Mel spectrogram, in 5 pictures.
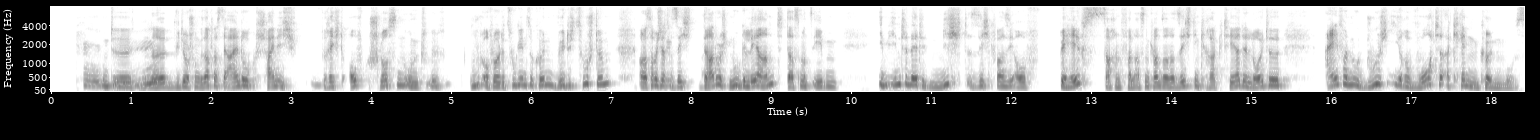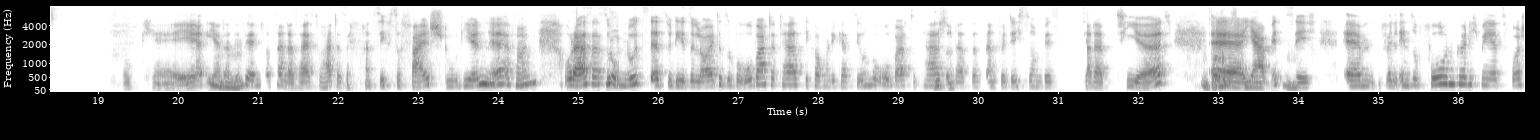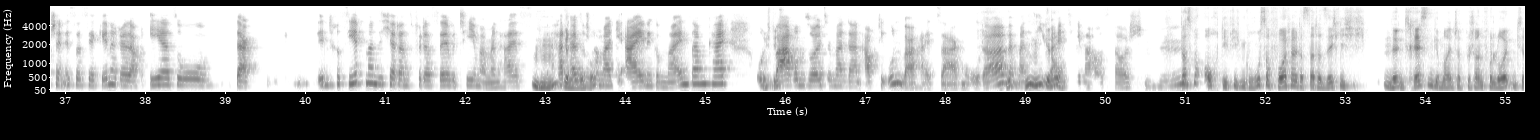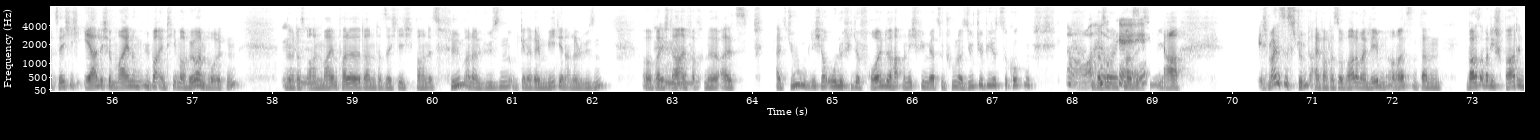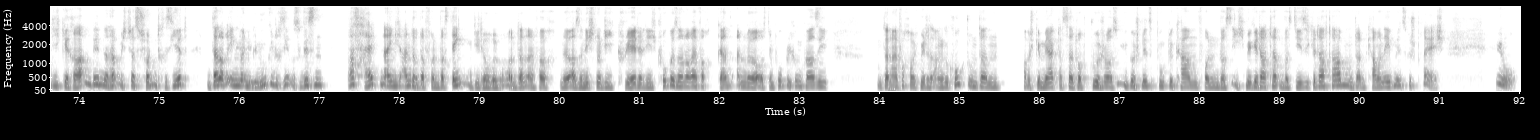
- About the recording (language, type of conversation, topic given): German, podcast, Was bedeutet Vertrauen, wenn man Menschen nur online kennt?
- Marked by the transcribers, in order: stressed: "nicht"; stressed: "durch"; laughing while speaking: "hattest im Prinzip"; unintelligible speech; other noise; chuckle; laughing while speaking: "okay"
